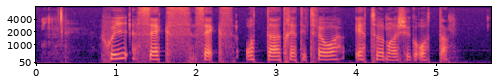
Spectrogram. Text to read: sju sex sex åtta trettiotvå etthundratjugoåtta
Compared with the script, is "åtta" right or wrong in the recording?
right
